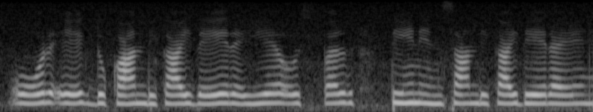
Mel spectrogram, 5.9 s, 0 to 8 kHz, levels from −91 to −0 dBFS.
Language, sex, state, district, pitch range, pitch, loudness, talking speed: Hindi, female, Bihar, Begusarai, 230-245 Hz, 240 Hz, -32 LUFS, 150 wpm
